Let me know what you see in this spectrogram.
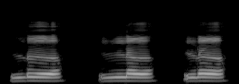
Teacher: Es un sonido más lateral, no nasal, pero la posición de la lengua va sobre la misma posición.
